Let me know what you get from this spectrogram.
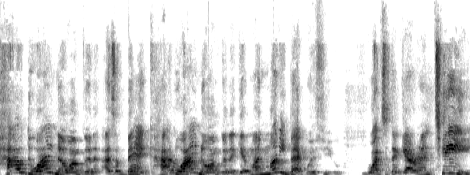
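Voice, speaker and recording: At a fairly slow pace with hardly any pauses, a man uses a raised, projected voice, high in pitch, with very wide pitch swings. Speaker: business credit educator. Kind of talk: unscripted tutorial.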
